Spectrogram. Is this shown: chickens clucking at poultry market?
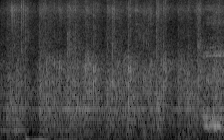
no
